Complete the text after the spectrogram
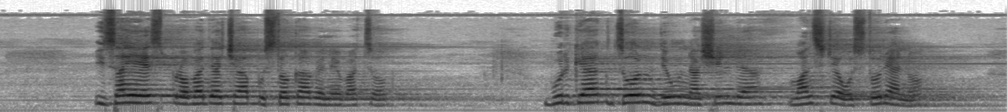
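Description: A woman reads out calmly through a microphone in an echoing hall.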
